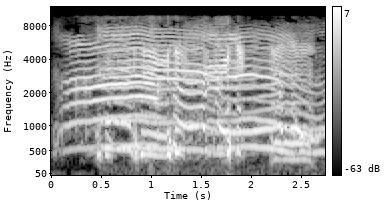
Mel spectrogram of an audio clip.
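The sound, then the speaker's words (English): A baby crying as a sound effect, a sustained, high-pitched wail that wavers with a few short breaks. It is fairly loud and heard alone, without other voices. “That's you crying.”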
